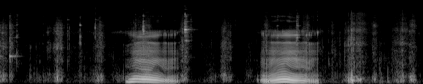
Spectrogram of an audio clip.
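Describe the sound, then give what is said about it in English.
Crunching of dry Cinnamon Toast Crunch cereal being chewed in quick irregular bites, broken by two longer voiced hums from the person eating. “Yeah, I haven't been trying these dry, but I just tried this one dry. It's very good.”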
